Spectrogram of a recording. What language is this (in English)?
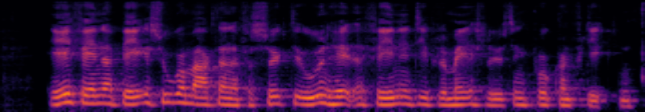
Danish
